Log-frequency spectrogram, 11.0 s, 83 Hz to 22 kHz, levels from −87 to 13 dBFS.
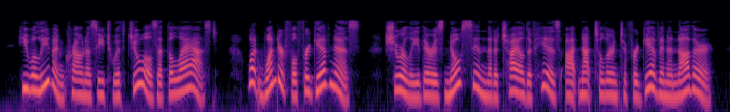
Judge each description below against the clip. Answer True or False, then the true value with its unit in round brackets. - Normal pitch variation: False (6.0 semitones)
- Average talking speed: True (175 wpm)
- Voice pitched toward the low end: False (205 Hz)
